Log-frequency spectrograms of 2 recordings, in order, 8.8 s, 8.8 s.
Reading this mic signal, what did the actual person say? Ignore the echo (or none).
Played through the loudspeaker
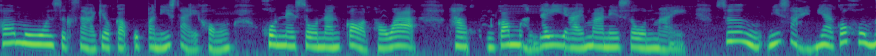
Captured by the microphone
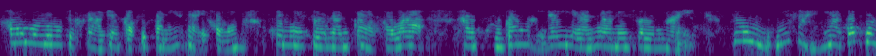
none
